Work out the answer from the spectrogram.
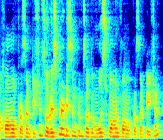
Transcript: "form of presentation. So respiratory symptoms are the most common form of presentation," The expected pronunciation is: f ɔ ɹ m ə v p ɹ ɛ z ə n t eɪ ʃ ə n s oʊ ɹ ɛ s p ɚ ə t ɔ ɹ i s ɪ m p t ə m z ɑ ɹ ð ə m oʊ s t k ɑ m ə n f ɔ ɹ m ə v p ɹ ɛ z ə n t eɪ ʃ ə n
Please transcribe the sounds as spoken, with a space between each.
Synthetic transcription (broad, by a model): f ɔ ɹ m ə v p ɹ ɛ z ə n t eɪ ʃ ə n s oʊ ɹ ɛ s p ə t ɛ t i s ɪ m t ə m s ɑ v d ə m oʊ s t k ɑ m ə n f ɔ ɹ m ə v p ɹ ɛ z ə n t eɪ ʃ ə n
